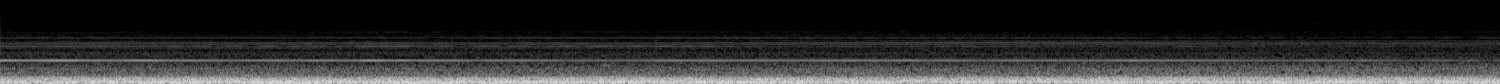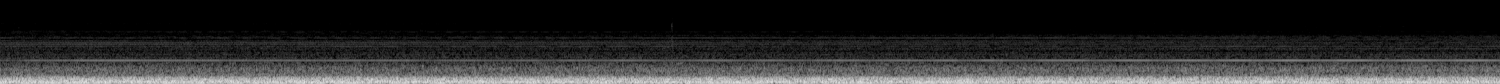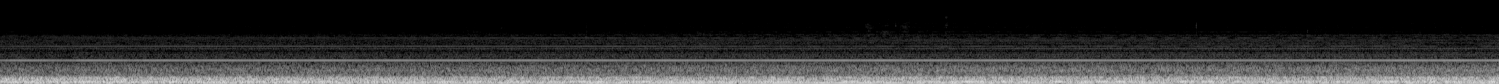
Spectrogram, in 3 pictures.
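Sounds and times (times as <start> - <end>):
jet engine cabin noise: 0.0 - 44.9
thin steady whine: 23.2 - 44.9.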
